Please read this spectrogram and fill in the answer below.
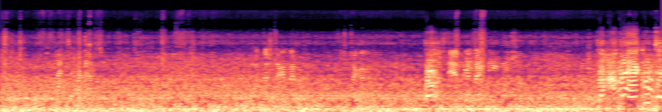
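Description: Steady low drone of a vehicle's engine and tyres heard from inside the moving vehicle, with people talking now and then, most loudly near the end.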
